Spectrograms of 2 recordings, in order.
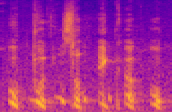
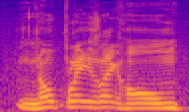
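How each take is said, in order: First: Laughing. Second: Dorothy imitation. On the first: Retold or imitated. Repeated Dorothy quote. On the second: Dorothy quote, heels clacking.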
